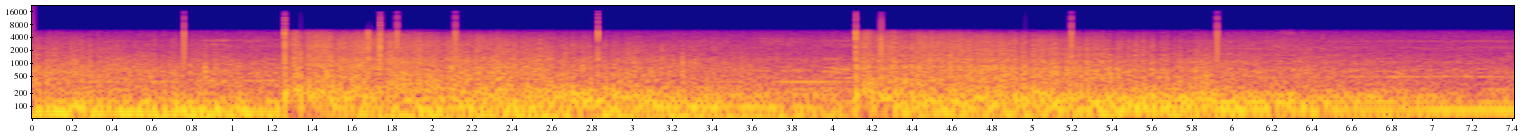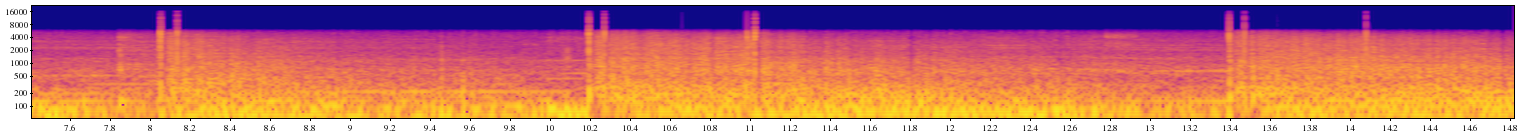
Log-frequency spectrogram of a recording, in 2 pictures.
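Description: Aerial firework shells bursting: about five heavy booms a few seconds apart, each trailing off in a long rumble, with sharp single cracks in between.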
